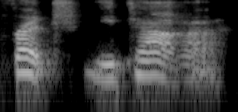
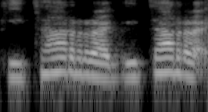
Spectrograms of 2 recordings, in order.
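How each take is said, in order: First: "guitarra" with no trill, slow; "guitarra" said without rolling the R; slow "guitarra" with a flat English R; unrolled R. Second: "guitarra" with a trilled Spanish R; Spanish "guitarra" with a rolling R; rolled R demo. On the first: Retold or imitated. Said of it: "he'd be like". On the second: Shown as a demonstration. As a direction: roll the R in "guitarra". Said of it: "I'd be like".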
